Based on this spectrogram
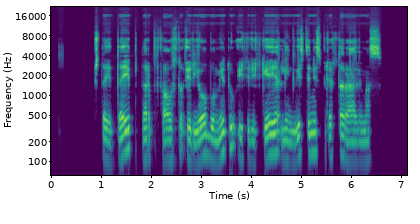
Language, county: Lithuanian, Telšiai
